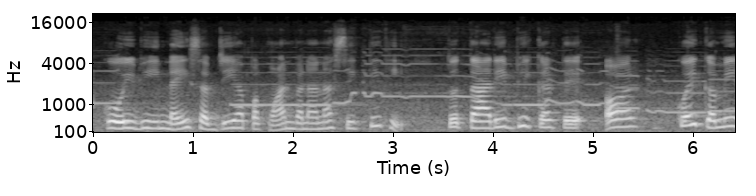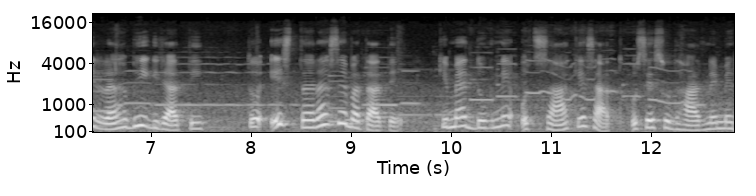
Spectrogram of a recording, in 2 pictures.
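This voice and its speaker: Female narrator for emotional family drama story, unhurried and expressive, medium pitch, clear music bed. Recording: music under the voice. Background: instrumental music.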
